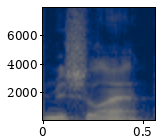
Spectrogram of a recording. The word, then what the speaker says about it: Michelin: Like, Michelin is not an American company. It's a French company. That is why I said it as Michelin.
